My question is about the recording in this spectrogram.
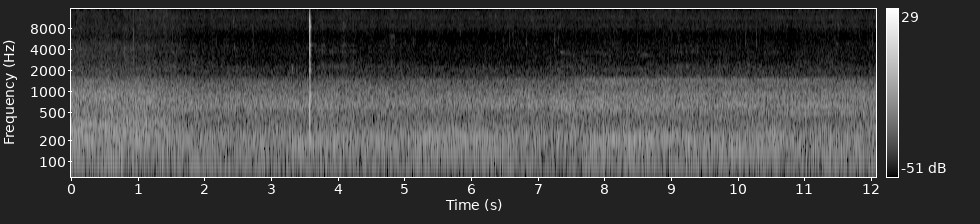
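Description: Steady low outdoor background rumble, with one sharp click about three and a half seconds in.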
